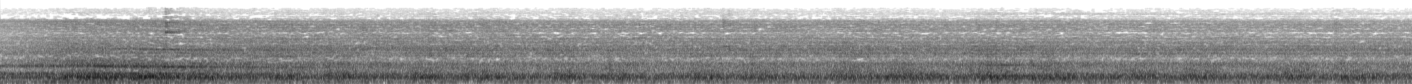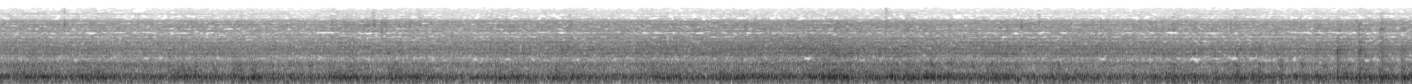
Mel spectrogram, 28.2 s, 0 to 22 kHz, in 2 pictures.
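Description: Express train passing at speed behind a WAP-7 electric locomotive: the noise swells as the locomotive rushes past in the first second or two, then the coaches' wheels run on over the rails in a long, steady rush.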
